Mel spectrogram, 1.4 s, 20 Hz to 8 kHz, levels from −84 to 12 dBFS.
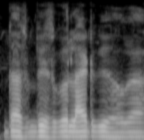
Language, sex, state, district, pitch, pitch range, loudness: Hindi, male, Jharkhand, Deoghar, 110 Hz, 105-110 Hz, -18 LUFS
